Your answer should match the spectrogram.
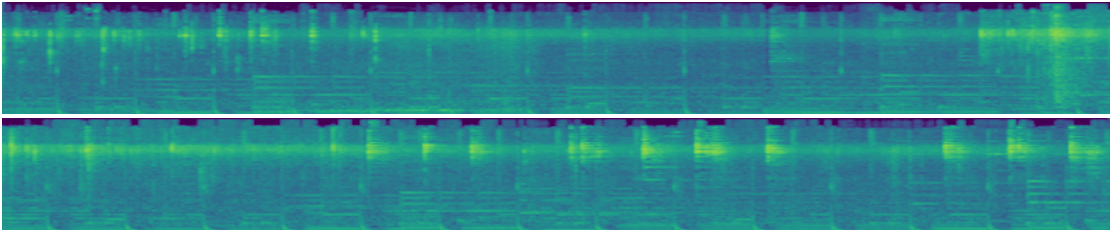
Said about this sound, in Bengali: কিছুটা ভেজে নেব।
